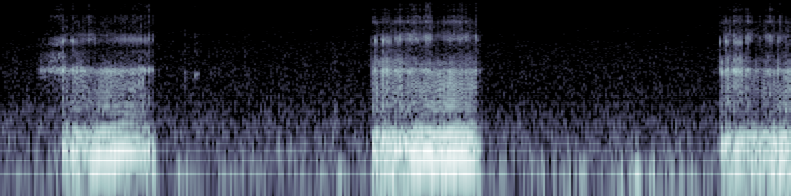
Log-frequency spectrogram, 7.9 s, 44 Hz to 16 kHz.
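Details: Neutered male feral cat, now let indoors during the day, snoring: three slow, rumbling snores about a second long with quiet pauses, roughly 18 breaths a minute.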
